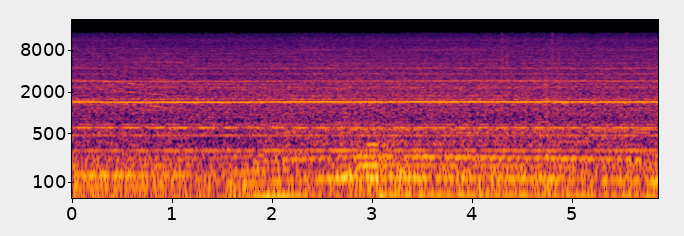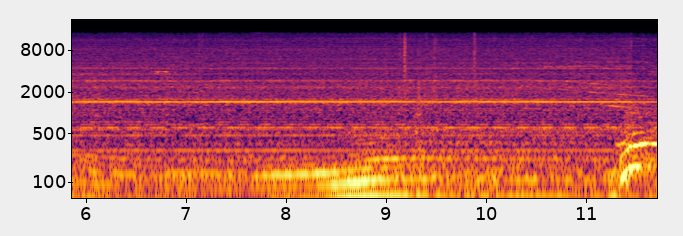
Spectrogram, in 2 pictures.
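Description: Lamborghini Super Trofeo race car's V10 engine heard from inside the cockpit, running at low revs while the car rolls at walking pace. It swells a little about two-thirds of the way in and gives a short rising rev near the end. A steady high whine sits under it.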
